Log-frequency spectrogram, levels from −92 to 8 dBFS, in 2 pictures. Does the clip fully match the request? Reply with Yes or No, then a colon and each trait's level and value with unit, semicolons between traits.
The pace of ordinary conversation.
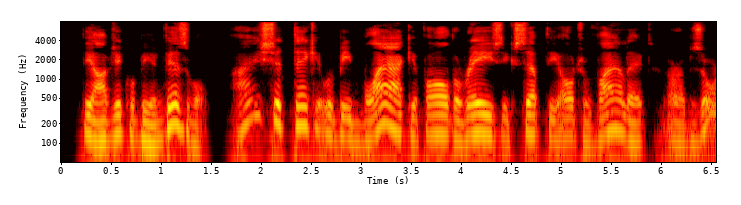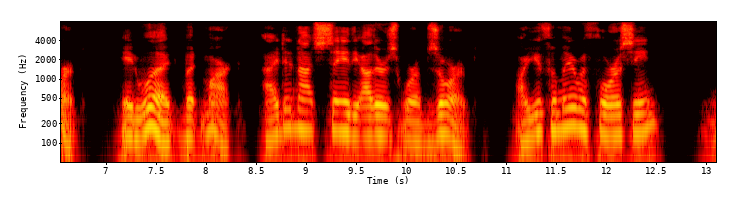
Yes: average, 180 wpm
